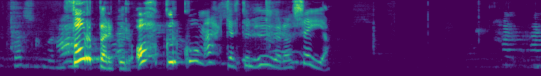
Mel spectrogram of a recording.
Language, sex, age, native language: Icelandic, male, 11, Icelandic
